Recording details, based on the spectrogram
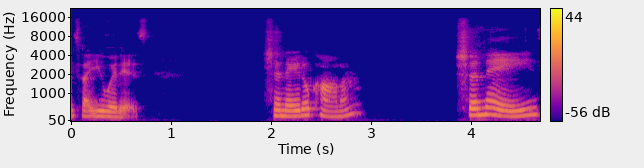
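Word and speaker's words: Sinéad O'Connor: Ado let me tell you what it is Cheno Conor Chen spell s i there is no h but it's pronounced chenade o Conor and she will correct you on it I'll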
